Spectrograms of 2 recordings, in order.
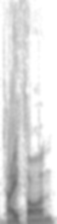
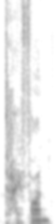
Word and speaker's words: Tython: Tython, not Typhon. Damn it.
